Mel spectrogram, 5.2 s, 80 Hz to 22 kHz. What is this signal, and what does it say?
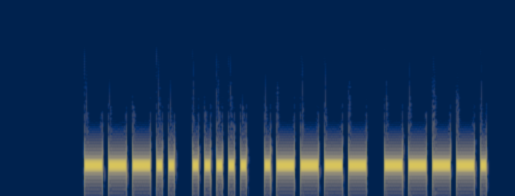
Morse code, heard as a keyed tone, about 20 wpm, 700 Hz. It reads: 8519
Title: Four Letter-Number Combinations - 20wpm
